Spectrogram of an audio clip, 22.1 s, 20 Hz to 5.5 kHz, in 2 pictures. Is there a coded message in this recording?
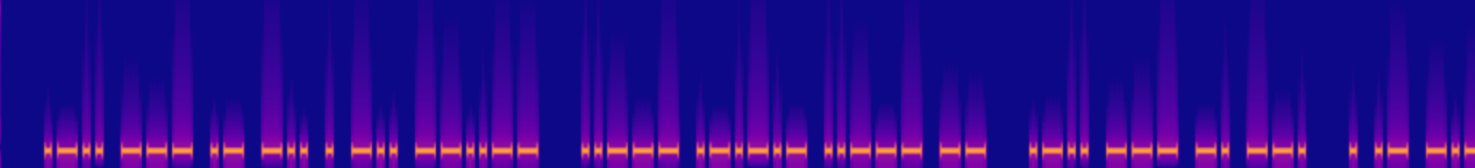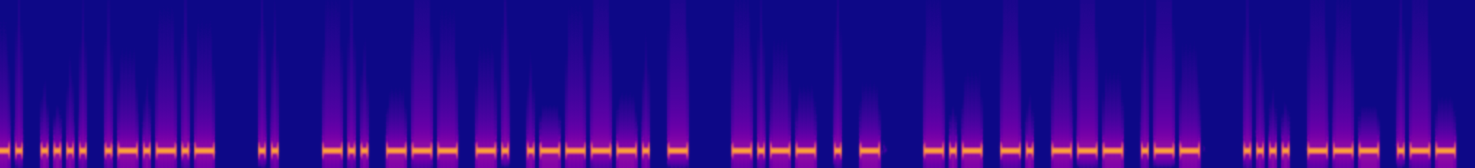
Yes: Morse code from 0.3 to 22.0 s, heard as a keyed tone, about 25 wpm, 600 Hz. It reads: LOADED, 2.2M LONG EACH. I DON'T YET KNOW HOW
